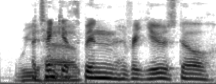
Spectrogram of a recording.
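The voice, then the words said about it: Deliberately bad put-on accent. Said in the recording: “you're affecting a horrible accent”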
